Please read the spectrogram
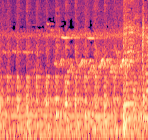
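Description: Background music with sustained, held tones.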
